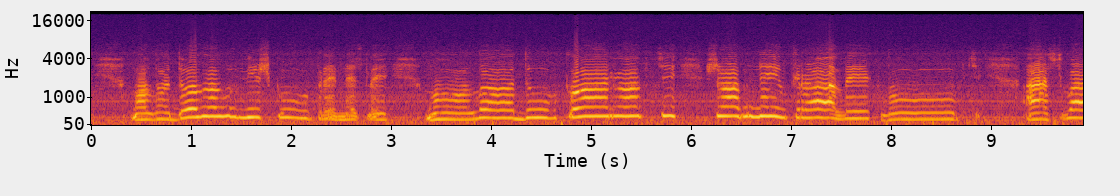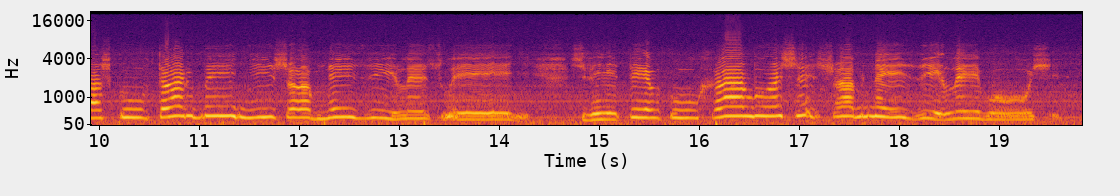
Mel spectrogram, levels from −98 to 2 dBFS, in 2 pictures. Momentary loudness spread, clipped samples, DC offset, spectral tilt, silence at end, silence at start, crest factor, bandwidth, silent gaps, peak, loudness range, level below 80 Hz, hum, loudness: 10 LU; under 0.1%; under 0.1%; -6.5 dB/octave; 0 s; 0 s; 14 dB; 10 kHz; none; 0 dBFS; 3 LU; -38 dBFS; none; -14 LUFS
